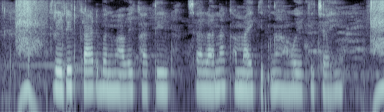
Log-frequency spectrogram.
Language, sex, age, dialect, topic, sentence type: Bhojpuri, female, 18-24, Western, banking, question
